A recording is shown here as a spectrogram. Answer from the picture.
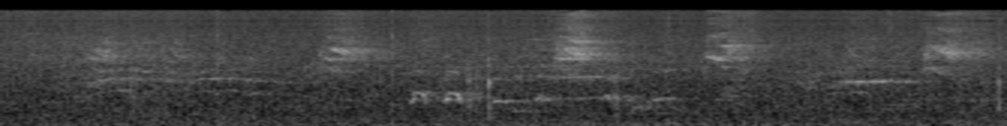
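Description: Birds calling: short high chirps come about once a second, and a few lower whistled notes sound around the middle, over steady background noise.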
